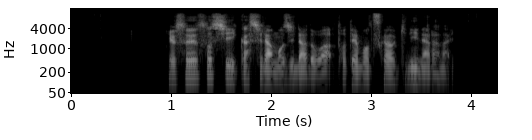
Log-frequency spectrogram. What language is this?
Japanese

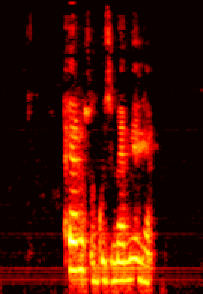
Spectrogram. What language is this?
Kabyle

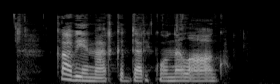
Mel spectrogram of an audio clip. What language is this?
Latvian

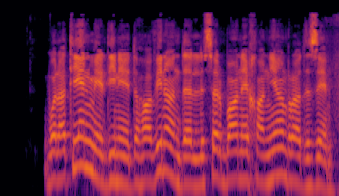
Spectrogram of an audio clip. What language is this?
Kurdish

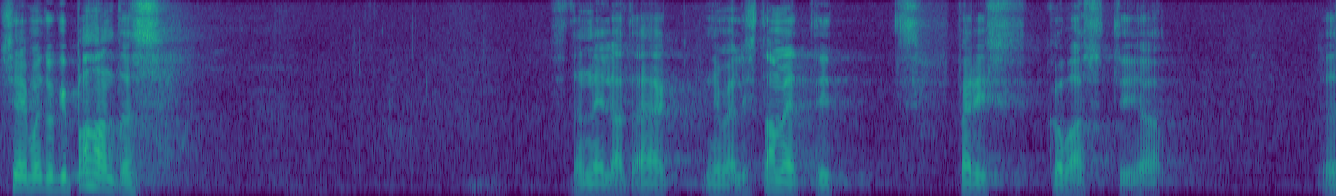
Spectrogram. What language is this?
Estonian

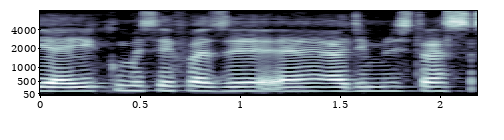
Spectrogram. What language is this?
Portuguese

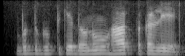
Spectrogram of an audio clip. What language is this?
Hindi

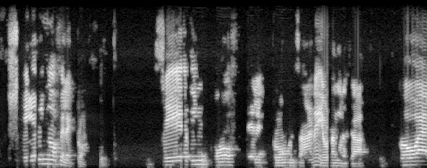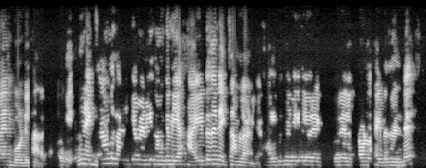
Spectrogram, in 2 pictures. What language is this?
Malayalam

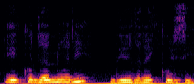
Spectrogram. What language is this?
Odia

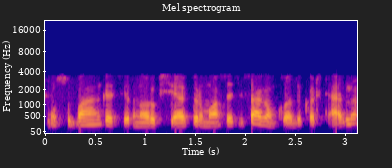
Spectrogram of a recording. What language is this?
Lithuanian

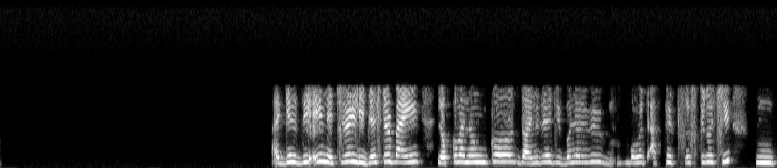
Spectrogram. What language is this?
Odia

